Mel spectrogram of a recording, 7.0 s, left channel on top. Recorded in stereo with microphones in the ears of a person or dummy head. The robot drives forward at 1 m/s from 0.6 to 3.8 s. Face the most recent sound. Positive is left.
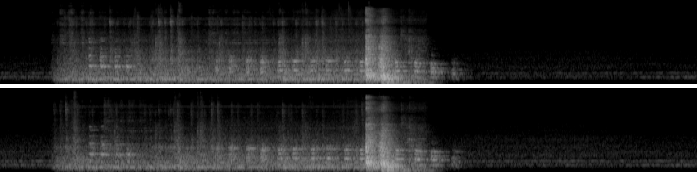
turn(degrees=20)  # may be behind; listen again after turning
